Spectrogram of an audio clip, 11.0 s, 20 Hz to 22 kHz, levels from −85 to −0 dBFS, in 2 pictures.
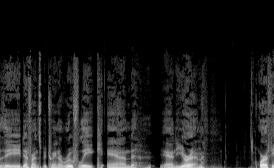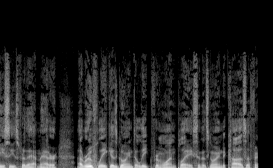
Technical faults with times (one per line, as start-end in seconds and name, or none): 10.63-10.96 cut-off end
